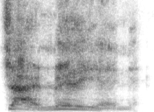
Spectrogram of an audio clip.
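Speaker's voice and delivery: Pokemon cry. Retold or imitated. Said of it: "Charmeleon's voice is more like".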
